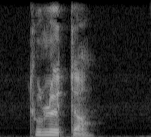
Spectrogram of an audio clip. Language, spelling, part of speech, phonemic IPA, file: French, tout le temps, adverb, /tu l(ə) tɑ̃/, Fr-tout le temps.ogg
- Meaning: 1. all the time; (very) often 2. constantly; all the time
